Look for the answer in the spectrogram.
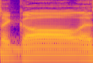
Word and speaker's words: Sehgal: We were joking earlier that your last name is spelled S-E-H-G-A-L, but it's pronounced Seghal, as in Steven Seghal.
